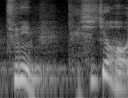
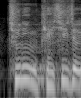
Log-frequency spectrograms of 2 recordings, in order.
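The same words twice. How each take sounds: First: It is said warmly, with heartfelt feeling. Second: It is said flatly, without real feeling.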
